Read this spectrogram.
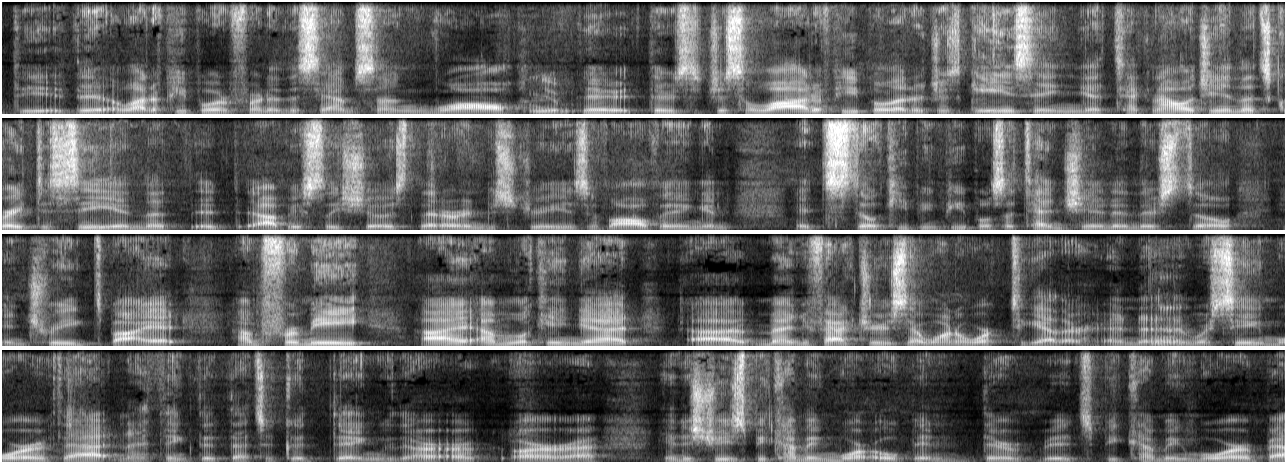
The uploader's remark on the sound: Live From ISE 2024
